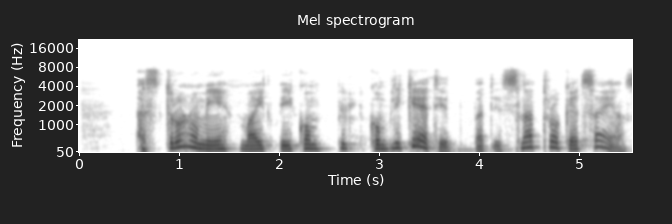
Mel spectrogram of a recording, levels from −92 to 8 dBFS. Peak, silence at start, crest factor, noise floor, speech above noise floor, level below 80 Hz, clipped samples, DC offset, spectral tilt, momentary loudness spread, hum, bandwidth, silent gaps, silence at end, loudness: -8 dBFS; 0.6 s; 18 dB; -70 dBFS; 44 dB; -66 dBFS; under 0.1%; under 0.1%; -7.5 dB/octave; 11 LU; none; 7.8 kHz; none; 0 s; -27 LUFS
